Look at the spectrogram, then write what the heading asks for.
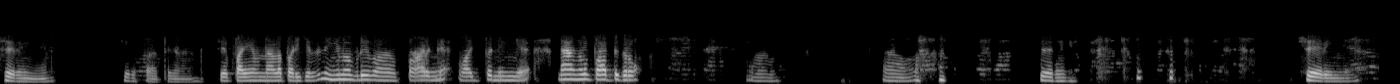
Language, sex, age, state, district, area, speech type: Tamil, female, 45-60, Tamil Nadu, Namakkal, rural, conversation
